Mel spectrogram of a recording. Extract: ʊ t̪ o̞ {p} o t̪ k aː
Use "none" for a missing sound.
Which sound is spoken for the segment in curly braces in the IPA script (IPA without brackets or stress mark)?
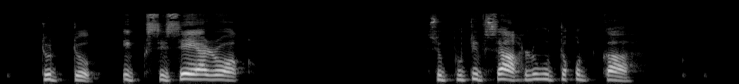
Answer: q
